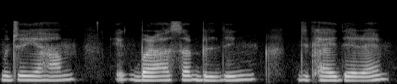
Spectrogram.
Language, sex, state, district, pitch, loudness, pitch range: Hindi, female, Arunachal Pradesh, Papum Pare, 195 Hz, -18 LUFS, 190-205 Hz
